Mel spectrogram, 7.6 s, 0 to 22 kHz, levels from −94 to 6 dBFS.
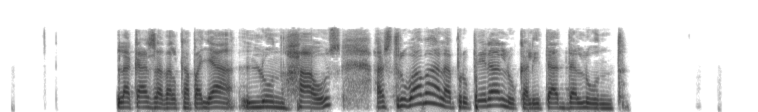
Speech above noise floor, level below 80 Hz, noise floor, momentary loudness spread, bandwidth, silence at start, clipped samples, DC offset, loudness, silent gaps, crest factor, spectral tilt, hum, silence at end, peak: over 73 dB; -56 dBFS; under -90 dBFS; 6 LU; 8.2 kHz; 1.2 s; under 0.1%; under 0.1%; -17 LUFS; none; 18 dB; -5 dB/octave; none; 1.3 s; -2 dBFS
